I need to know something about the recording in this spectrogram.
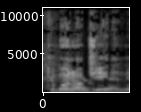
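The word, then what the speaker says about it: Kemono Jihen: Kimono Jihen, yeah.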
